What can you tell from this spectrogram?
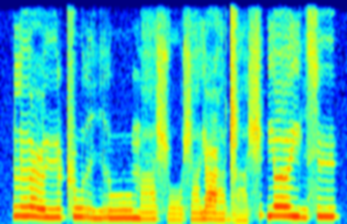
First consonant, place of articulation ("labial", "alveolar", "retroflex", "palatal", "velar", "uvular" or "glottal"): alveolar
